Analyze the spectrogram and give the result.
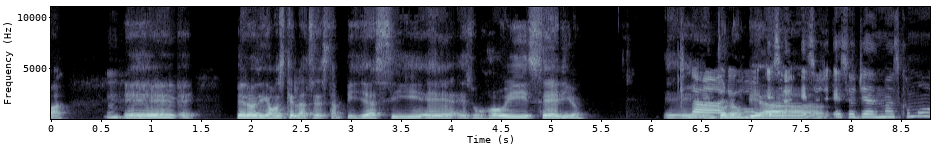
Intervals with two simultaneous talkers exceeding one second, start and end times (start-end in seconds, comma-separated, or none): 6.3-7.8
